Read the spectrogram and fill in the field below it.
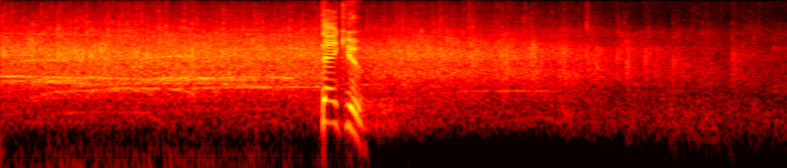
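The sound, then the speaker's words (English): Sustained audience applause for the city's violence prevention workers and community partners, including the Office of Violence Prevention and Brick City Peace Collective: a dense steady clatter of many hands clapping, with a brief voice cutting in midway before the clapping gradually thins and fades out. “I just want you to see the people that do the actual work in our city and give you an opportunity to give them a round of applause.”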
